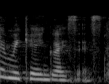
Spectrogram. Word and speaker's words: Enrique Iglesias: All the organs are from how do you say Enrique Iglesias? – Like that.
